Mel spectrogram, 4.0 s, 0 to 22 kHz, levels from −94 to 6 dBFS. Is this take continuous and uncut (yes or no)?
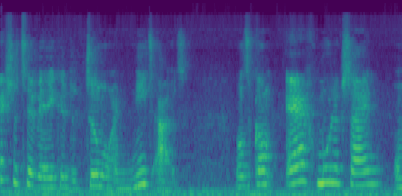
yes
